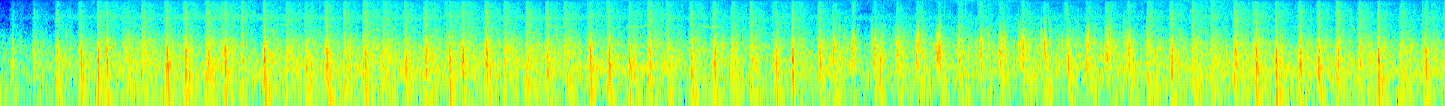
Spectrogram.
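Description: Quick footsteps swish through tall grass.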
